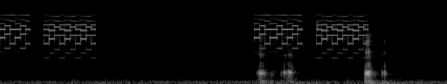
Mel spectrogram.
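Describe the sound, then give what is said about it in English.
An electronic telephone ringtone in a film scene trills in two pairs of warbling bursts with a quiet pause between the pairs. It rings clearly over faint background noise. “I believe you are listening to that phone.”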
